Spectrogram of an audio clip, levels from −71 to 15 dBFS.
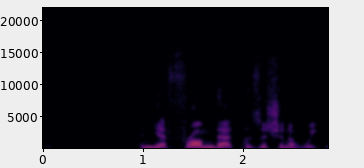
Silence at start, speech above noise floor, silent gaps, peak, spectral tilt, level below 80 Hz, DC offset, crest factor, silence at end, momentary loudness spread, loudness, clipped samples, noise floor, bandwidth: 0 s; 39 dB; none; -22 dBFS; -3.5 dB/octave; -68 dBFS; under 0.1%; 20 dB; 0 s; 11 LU; -40 LUFS; under 0.1%; -79 dBFS; 17.5 kHz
